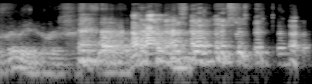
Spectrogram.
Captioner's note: laughter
